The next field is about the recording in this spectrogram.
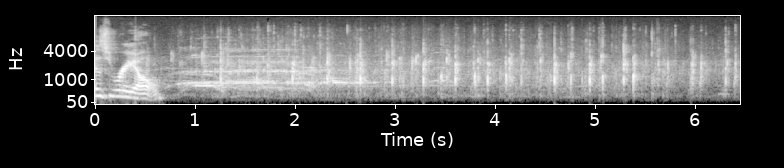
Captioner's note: audience applauds and cheers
